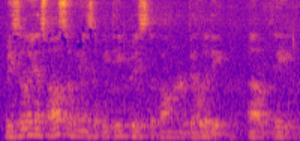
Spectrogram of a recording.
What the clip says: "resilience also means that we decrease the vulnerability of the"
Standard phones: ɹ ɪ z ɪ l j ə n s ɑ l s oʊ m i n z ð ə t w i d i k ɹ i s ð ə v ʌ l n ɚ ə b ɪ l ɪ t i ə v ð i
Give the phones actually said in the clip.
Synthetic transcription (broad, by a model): ɹ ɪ z ɪ l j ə n s ɑ l s oʊ m i n z ð ə t w i d i k ɹ i s ð ə v ʌ l n ɚ ə b ɪ l ɪ t i ə v ð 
